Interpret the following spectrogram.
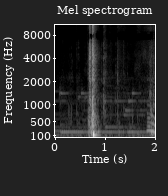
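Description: Metal watercolour paint tin being opened: one sharp metallic clack about three-quarters of a second in. It sits over quiet background music with sustained tones.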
